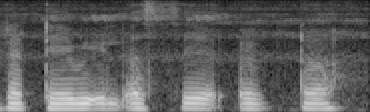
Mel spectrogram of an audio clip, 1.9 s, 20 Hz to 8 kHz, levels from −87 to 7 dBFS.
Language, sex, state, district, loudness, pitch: Bengali, male, Assam, Hailakandi, -16 LUFS, 130 Hz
